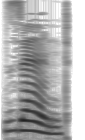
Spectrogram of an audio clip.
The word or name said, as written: zend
